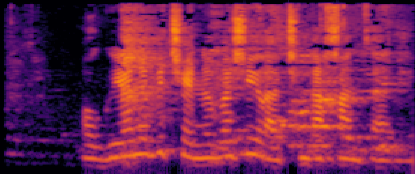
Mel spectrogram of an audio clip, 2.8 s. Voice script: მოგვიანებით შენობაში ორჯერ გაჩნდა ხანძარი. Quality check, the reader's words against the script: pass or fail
fail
